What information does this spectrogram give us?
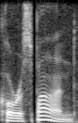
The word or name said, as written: correspond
